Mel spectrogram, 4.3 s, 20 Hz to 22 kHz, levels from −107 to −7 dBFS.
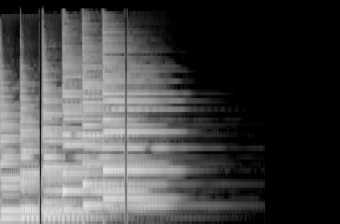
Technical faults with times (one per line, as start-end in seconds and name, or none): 0.00-4.25 noise suppressor applied to music or sounds
0.49-0.52 block of digital silence
1.56-1.59 block of digital silence
2.05-2.75 sound cut by the noise suppressor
